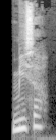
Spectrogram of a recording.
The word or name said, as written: misser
